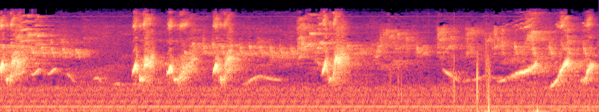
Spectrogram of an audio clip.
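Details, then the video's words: Champion murai batu, the white-rumped shama, during a mental test: loud clipped whistles and short slurred notes in uneven bursts, with a couple of sharp clicks and a constant low hum. "Tes Mental Murai Batu Juara"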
